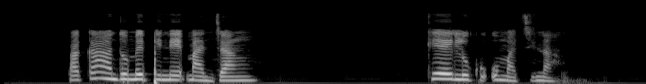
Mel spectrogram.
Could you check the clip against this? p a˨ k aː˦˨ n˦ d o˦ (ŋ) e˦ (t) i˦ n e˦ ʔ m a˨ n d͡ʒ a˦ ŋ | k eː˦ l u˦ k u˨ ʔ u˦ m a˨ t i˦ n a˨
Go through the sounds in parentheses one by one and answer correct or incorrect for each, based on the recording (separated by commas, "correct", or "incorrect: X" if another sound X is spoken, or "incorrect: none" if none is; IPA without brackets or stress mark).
incorrect: m, incorrect: p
